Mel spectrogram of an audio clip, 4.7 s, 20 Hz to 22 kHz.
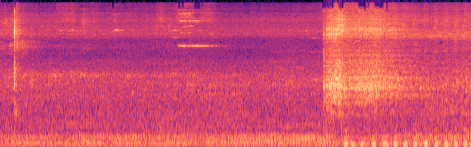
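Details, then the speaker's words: Small motorcycle (R150 tag) after an intake cam replacement with valve clearance set to 0.10: engine fires after a few seconds and settles to a steady, even, very quiet idle with no tappet tick. "Mga kulaog, ayan o, perfect naman ang gawa natin. Gago! Napakatahimik."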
